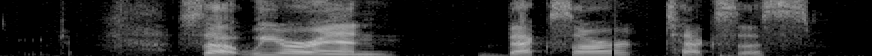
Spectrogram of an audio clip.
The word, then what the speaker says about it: Bexar: so we are in Bexar Texas it's be the X isn't pronounced yeah see well see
